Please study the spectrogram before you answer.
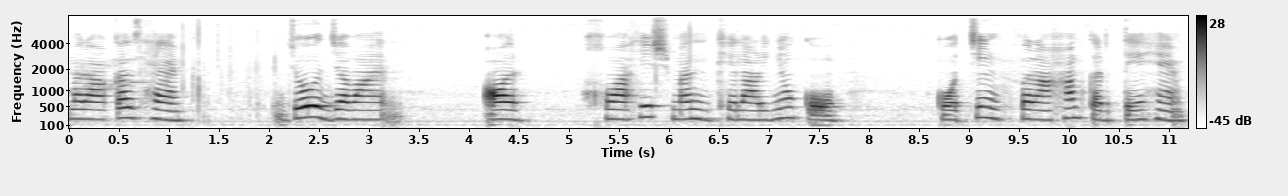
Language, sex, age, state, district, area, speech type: Urdu, female, 18-30, Bihar, Gaya, urban, spontaneous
